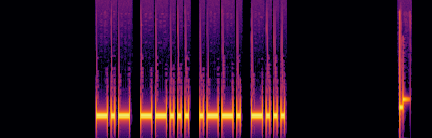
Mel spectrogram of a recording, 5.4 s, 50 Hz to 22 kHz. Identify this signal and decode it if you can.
Morse code, heard as a keyed tone, about 25 wpm, 700 Hz. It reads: K7PB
